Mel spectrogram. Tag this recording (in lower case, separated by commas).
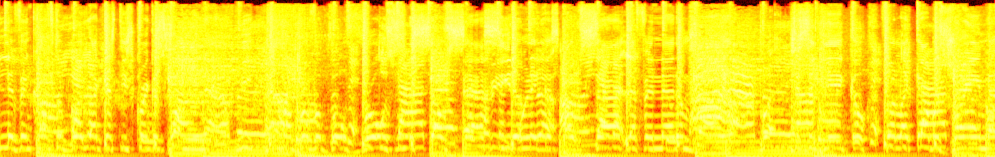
music, soundtrack music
